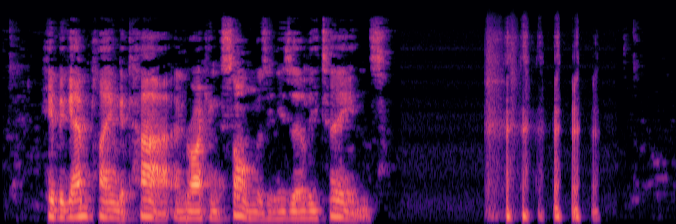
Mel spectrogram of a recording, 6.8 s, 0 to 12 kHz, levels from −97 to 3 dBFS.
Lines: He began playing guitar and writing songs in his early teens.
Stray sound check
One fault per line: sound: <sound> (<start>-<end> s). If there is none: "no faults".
sound: laugh (4.9-6.0 s)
